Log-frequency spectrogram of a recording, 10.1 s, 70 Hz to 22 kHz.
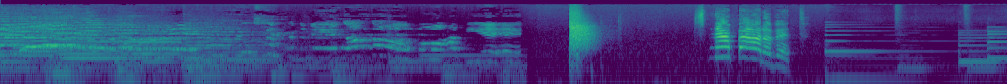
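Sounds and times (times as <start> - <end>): woman singing opera: 0.0 - 5.2.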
